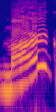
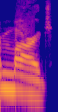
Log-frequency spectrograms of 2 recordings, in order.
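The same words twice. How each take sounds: First: "Marg" ending in a hard g; hard-g pronunciation. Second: "Marge" ending in a j sound; soft-g pronunciation. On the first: Podcaster asking listeners about a name, "Marg" with hard g. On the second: Podcaster asking listeners about a name, "Marge" with soft g. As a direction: say "Marge" with g as in large. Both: Shown as a demonstration. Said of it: "Is it Marg or Marge?".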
